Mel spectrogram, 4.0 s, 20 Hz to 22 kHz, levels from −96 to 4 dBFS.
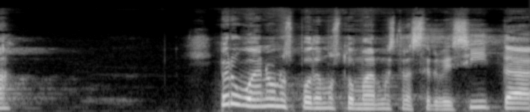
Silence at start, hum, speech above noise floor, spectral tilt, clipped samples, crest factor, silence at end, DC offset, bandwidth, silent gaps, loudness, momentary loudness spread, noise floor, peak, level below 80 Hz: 0 s; none; 47 dB; -3 dB/octave; under 0.1%; 20 dB; 0 s; under 0.1%; 16.5 kHz; none; -18 LUFS; 7 LU; -65 dBFS; 0 dBFS; -58 dBFS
